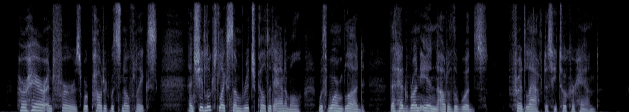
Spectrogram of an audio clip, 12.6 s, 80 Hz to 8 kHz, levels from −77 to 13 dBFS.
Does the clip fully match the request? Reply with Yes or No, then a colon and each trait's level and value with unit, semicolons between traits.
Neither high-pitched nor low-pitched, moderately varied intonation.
Yes: medium, 175 Hz; average, 3.4 semitones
